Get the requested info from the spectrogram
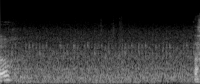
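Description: Steady, even hiss of background noise inside a car's cabin, with no distinct events, between a spoken 'No' at the start and the next words at the end.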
